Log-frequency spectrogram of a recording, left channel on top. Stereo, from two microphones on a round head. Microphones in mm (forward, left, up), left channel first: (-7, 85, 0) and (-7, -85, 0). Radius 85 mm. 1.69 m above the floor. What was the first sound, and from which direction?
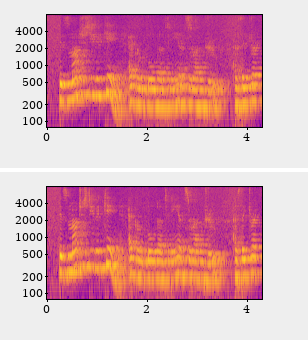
A woman speaking, 45° right (ahead or behind).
